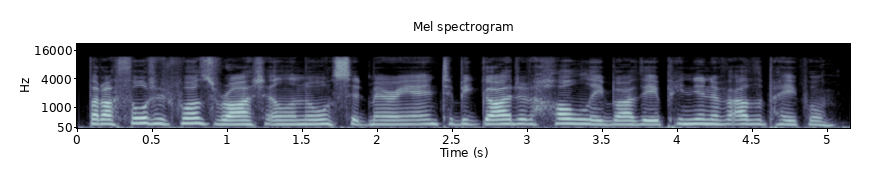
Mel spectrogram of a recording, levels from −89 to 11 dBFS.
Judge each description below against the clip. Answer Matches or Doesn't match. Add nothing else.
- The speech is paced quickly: Matches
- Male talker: Doesn't match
